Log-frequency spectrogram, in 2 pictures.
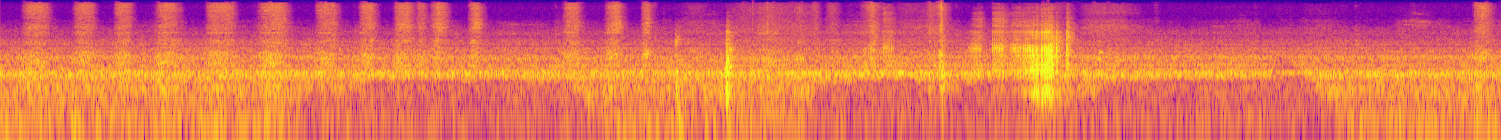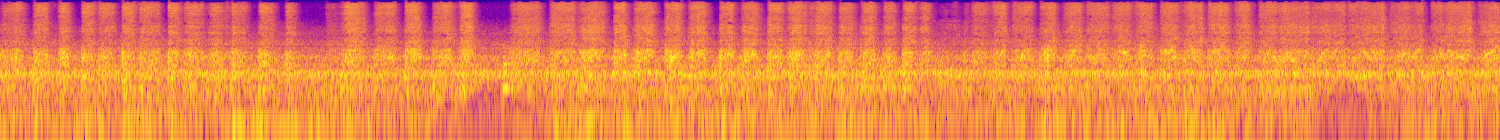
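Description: A small bristle paintbrush rubbing and scratching across a canvas in short, repeated strokes, over a low steady hum. A brief louder noise comes about ten seconds in.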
